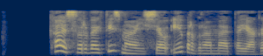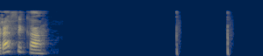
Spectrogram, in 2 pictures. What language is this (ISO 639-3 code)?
lav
